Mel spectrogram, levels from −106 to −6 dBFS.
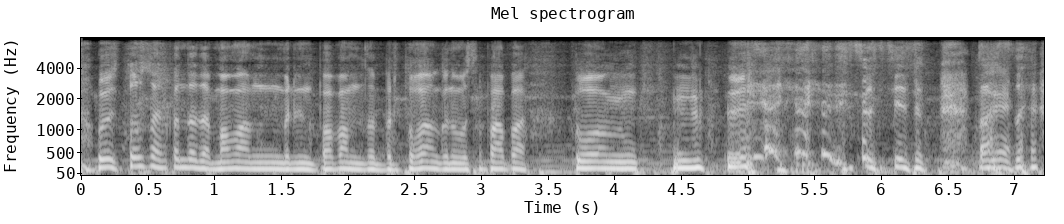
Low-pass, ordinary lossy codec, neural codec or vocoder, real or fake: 7.2 kHz; none; autoencoder, 48 kHz, 128 numbers a frame, DAC-VAE, trained on Japanese speech; fake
